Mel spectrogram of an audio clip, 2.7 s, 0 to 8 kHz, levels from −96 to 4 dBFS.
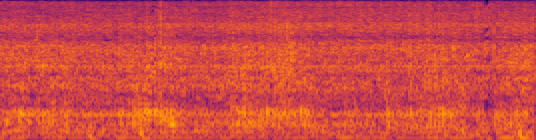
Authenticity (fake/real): real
